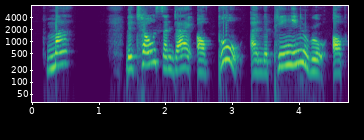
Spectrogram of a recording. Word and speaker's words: 不: Pronounce as bu. When bu is followed by a syllable in the fourth tone, it changes into the second tone, bu.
